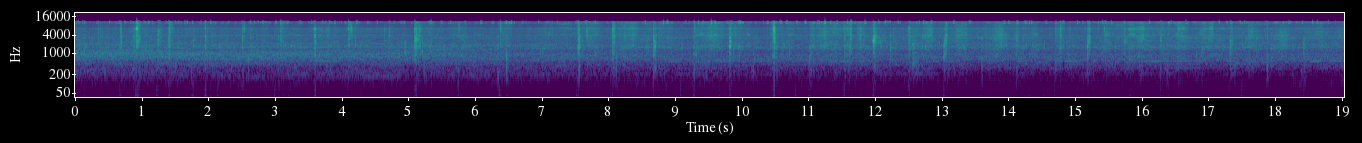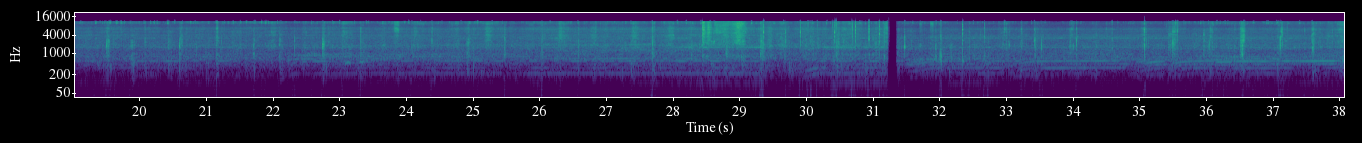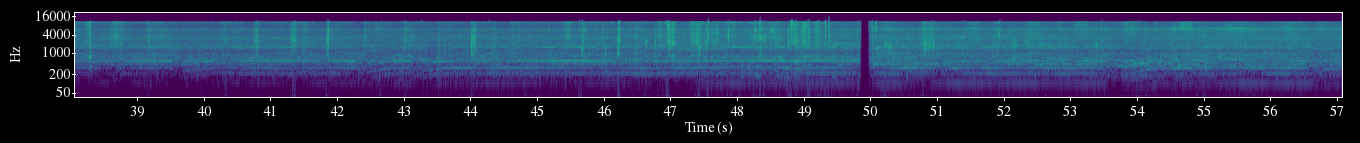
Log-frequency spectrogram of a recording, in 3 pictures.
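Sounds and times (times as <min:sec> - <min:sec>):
distant voices: 0:00.0 - 0:57.0
footsteps on paved path: 0:00.0 - 0:57.0
steady outdoor hiss: 0:00.0 - 0:57.0.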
